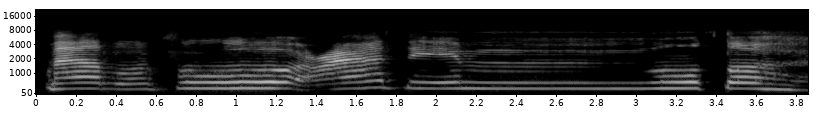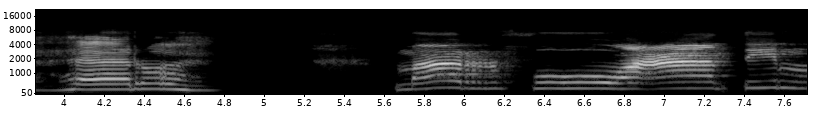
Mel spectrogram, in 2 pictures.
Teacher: dengungnya tim panjang ya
